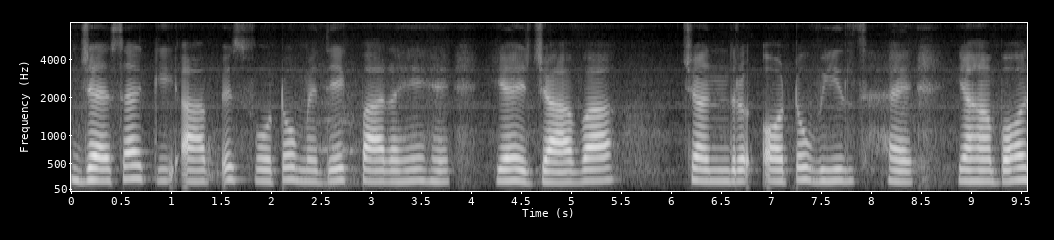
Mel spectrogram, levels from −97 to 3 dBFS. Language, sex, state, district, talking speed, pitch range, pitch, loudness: Hindi, female, Chhattisgarh, Korba, 120 wpm, 190-205 Hz, 195 Hz, -18 LUFS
